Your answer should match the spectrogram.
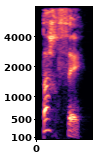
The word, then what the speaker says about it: parfait: Don't insist on the final Parfait. Final T not pronounced.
